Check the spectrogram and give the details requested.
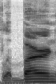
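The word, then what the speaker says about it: Laborn: Marshall kalon Laverne okay it looks like Le Bourne but I heard him he said he wants to pronounce Laverne so that's what we do um this running back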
